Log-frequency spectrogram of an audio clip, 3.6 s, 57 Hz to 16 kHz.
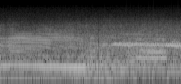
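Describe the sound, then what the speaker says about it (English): Racing cars from a 1962 sports car race at the Mosport circuit roar through a corner, engines droning and pitch shifting as they pass, with no talk. "the leaders are beginning to overtake the field of slower cars"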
